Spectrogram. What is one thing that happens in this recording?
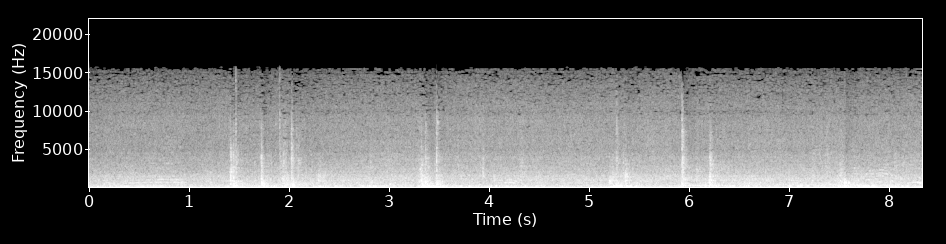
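A bulldozer engine drones in the distance.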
